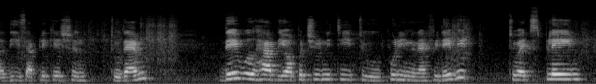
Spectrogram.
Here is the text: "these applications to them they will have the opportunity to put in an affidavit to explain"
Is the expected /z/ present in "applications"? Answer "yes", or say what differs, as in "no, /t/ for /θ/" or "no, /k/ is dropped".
no, /z/ is dropped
